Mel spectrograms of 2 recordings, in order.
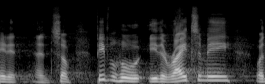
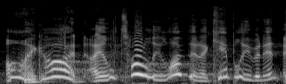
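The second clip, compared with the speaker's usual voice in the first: high, excited fan gush; 13 semitones higher than usual. Retold or imitated. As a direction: imitate a thrilled reader, hammed up. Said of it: "people either come up to me and go".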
